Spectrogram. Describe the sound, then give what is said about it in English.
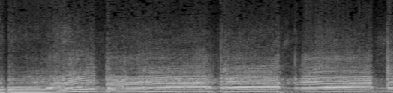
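A souped-up Viper sports car, used as a wedding getaway car, roars loud, revving up through several quick gear shifts with brief dips between, its pitch climbing in a strained, squealing whine. “Oh, I remember that souped up Viper you guys had for your getaway car when you and Doreen got married.”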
